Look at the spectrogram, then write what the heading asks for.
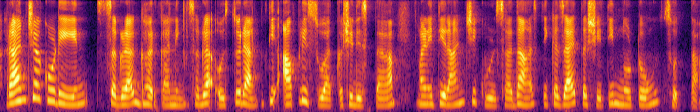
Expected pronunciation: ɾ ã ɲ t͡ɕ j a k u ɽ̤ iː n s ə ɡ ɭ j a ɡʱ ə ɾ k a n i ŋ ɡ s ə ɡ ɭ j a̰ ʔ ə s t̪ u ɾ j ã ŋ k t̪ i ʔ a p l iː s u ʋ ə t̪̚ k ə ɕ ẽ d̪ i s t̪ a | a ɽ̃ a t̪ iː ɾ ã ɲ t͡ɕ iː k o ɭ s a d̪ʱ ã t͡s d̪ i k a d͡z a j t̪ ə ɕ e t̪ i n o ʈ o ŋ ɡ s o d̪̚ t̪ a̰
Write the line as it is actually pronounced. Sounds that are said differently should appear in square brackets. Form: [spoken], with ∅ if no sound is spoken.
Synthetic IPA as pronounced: ɾ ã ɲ t͡ɕ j a k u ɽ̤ iː n s ə ɡ ɭ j a ɡʱ ə ɾ k a n i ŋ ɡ s ə ɡ ɭ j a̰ ʔ ə s t̪ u ɾ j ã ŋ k t̪ i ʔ a p l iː s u ʋ [a] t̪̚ k ə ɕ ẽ d̪ i s t̪ a | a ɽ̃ [i] t̪ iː ɾ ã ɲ t͡ɕ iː k [u] ɭ s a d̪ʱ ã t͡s [t̪] i k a d͡z a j t̪ ə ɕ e t̪ i n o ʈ o ŋ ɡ s o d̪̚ t̪ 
